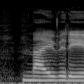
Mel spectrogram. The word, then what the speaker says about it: naivety: juxtaposition of both her naivete and I'm not pronouncing that right, I'm sure, but her naiveness. Oh, how do you say that? That's naivety or I mean, some people say naivete.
